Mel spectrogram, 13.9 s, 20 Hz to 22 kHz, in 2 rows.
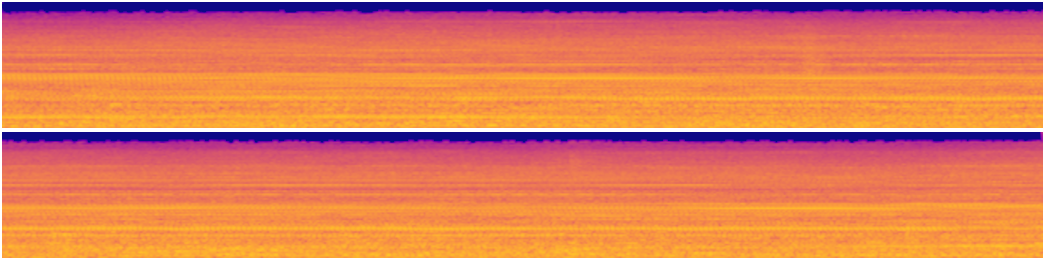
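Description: Brown & Sharpe 618 Micromaster hydraulic surface grinder running, its spindle motor and freshly rebuilt hydraulic pump giving a steady hum with several steady whining tones while the hydraulic table traverses.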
